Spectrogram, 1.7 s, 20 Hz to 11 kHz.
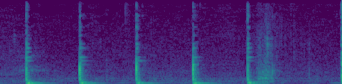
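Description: Six sharp knocks on a vesicular volcanic rock full of gas holes. Each knock is a short, bright, plastic-like click with a faint tone near 176 Hz. The rock rings with harmonics.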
